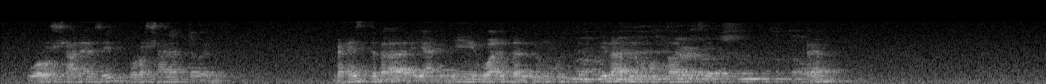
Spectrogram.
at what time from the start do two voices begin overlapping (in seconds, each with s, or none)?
5.7 s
